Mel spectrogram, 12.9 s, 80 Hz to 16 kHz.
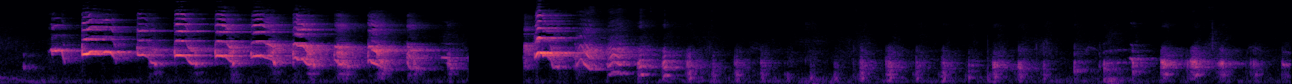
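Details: Labrador Retriever pups, part of a seven-strong litter born May 24, 2021 with their mother Belle, filmed on a June 4 puppy cam: two bouts of rapid, squeaky whimpers, loud at first, then trailing off into quieter rhythmic mewling.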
